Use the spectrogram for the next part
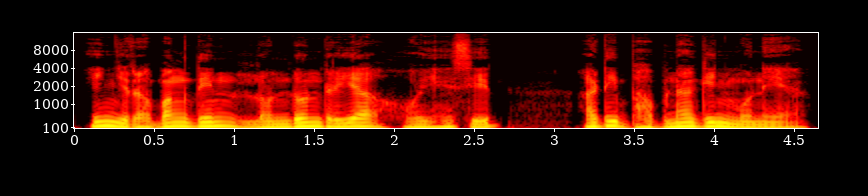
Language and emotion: Santali, sad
